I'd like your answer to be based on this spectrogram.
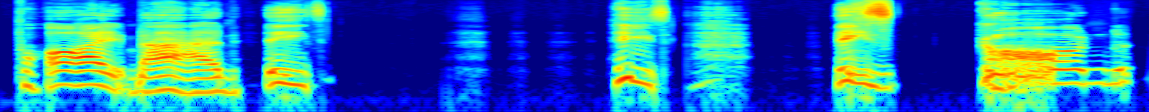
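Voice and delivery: halting, broken-up words; trembling grief. A narrator's reading. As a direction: stammer through the loss. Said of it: "Scout's beak was trembling".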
